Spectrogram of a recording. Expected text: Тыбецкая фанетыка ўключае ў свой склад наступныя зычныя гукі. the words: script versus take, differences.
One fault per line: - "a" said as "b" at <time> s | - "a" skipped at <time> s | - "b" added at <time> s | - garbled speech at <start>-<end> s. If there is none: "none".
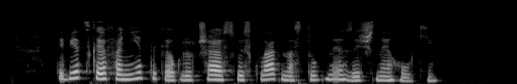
none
